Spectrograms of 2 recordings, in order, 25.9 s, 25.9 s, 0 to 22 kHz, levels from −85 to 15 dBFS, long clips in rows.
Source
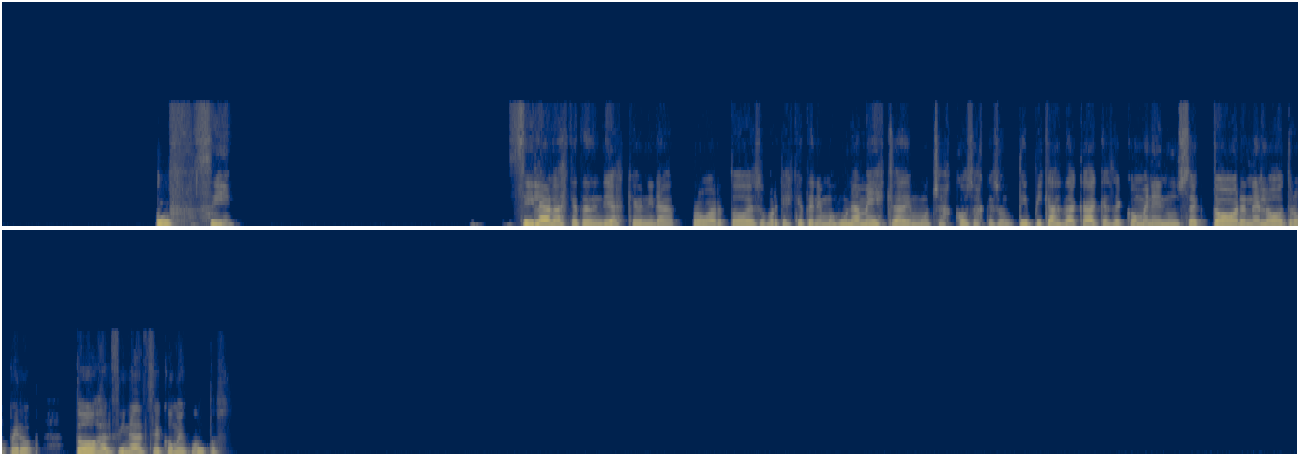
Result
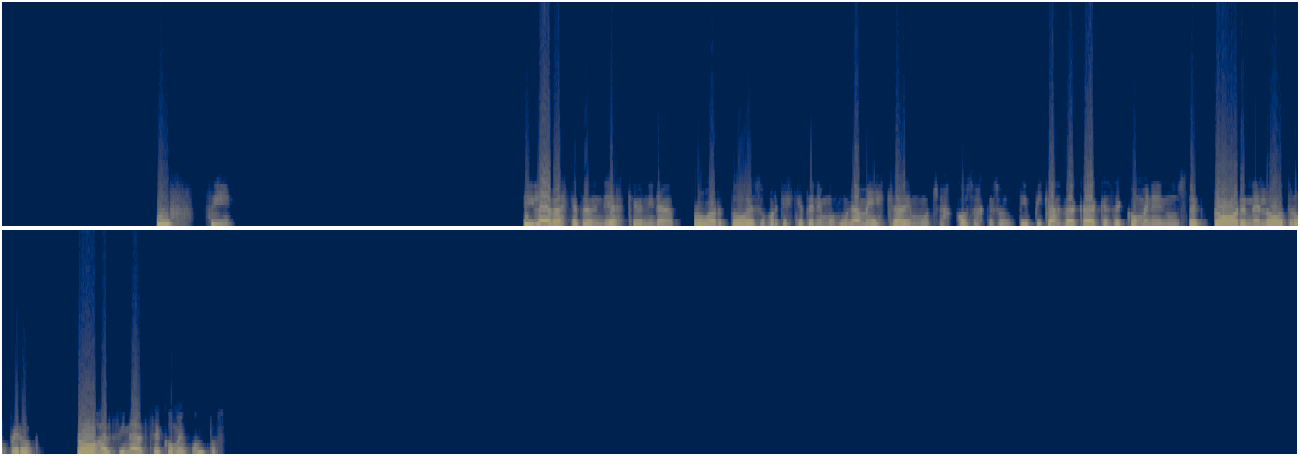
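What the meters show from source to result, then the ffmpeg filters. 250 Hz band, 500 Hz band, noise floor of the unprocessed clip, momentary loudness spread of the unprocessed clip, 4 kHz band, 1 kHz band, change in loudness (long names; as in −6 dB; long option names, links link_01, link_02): −3.5 dB, −3.0 dB, −82 dBFS, 10 LU, −0.5 dB, −5.5 dB, −3.5 dB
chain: -af "highpass=frequency=490:width_type=q:width=0.5412,highpass=frequency=490:width_type=q:width=1.307,lowpass=frequency=3100:width_type=q:width=0.5176,lowpass=frequency=3100:width_type=q:width=0.7071,lowpass=frequency=3100:width_type=q:width=1.932,afreqshift=-110,agate=range=-38dB:threshold=-42dB:ratio=16:detection=peak,volume=18dB,asoftclip=hard,volume=-18dB,volume=1.5dB"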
